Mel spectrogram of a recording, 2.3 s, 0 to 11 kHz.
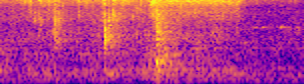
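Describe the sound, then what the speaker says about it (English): Water from a kitchen tap runs briefly to dampen hands before cutting garlic, a soft steady hiss under 2 seconds long with a couple of small splashes, fairly quiet and with no talking. "just damp and wet your hands just a little bit with a little bit of water"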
